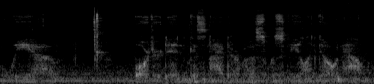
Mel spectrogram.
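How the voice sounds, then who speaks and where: A person whispering in a breathy, unvoiced voice, chatting casually and informally as the host of an ASMR eating video. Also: moderate pace.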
